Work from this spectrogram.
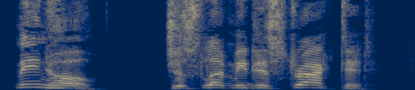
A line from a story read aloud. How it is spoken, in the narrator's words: he yelled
